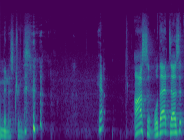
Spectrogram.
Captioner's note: chuckles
